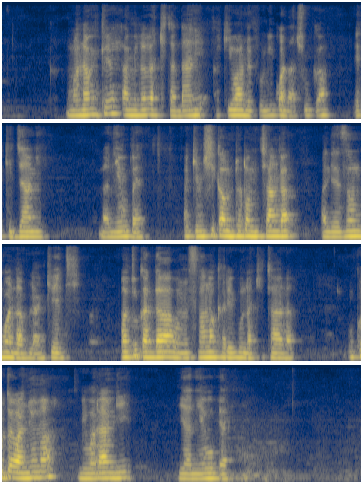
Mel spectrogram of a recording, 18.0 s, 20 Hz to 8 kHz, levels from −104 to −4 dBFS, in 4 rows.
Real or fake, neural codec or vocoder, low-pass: fake; codec, 44.1 kHz, 2.6 kbps, SNAC; 7.2 kHz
